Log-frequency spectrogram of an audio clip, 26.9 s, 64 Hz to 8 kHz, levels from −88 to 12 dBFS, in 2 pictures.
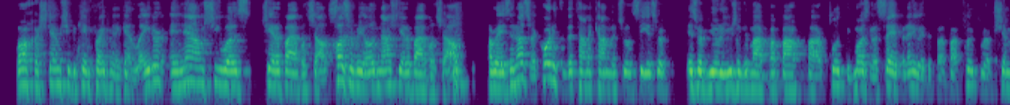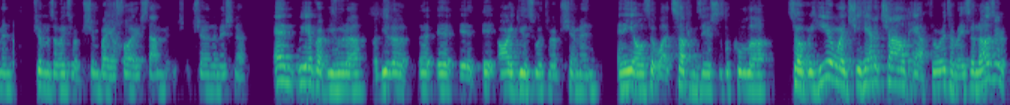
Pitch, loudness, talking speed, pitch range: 150 Hz, -25 LUFS, 225 wpm, 140-160 Hz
